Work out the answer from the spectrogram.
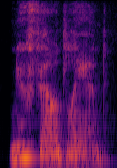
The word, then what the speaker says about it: Newfoundland: will tell you that the name of their country is pronounced with the accent on the last syllable new found land the main street of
